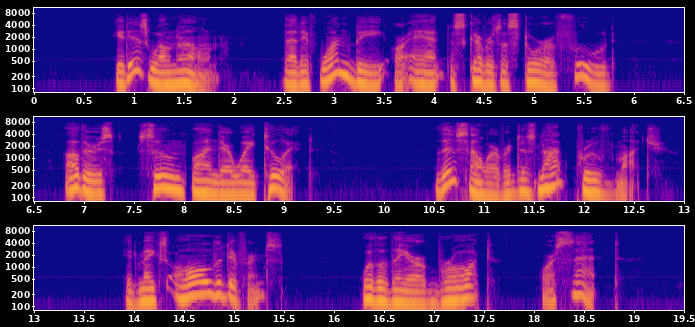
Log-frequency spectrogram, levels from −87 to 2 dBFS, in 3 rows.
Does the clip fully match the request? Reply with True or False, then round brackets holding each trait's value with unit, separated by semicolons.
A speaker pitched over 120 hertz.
True (140 Hz)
